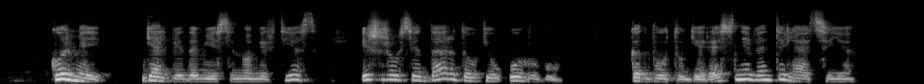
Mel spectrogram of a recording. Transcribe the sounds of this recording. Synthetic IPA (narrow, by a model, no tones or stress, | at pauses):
kʊɾʲmʲɛɪ | ɡʲælʲbʲeːd̪ɐmʲiɛsʲɪnuɔmʲɪɾʲt̪ʲiɛs | ɪʃɾɐʊsʲeːd̪ɐɾd̪ɒʊɡʲɛʊʊɾʋuː | kɐt̪buːt̪uːɡʲɛɾʲɛsʲnʲeːʋʲɛnʲt̪ʲɪlʲæːt̪sʲɪjɛ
